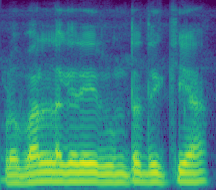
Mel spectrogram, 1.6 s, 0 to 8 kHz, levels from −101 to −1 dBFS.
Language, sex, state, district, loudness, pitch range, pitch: Bengali, male, Assam, Hailakandi, -12 LUFS, 135-145 Hz, 140 Hz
